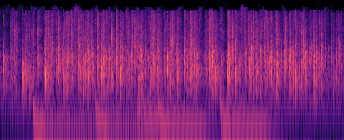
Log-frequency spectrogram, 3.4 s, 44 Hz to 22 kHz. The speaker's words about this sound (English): Nance with 10 points, 12 rebounds, 5 assists. He gets a round of applause.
